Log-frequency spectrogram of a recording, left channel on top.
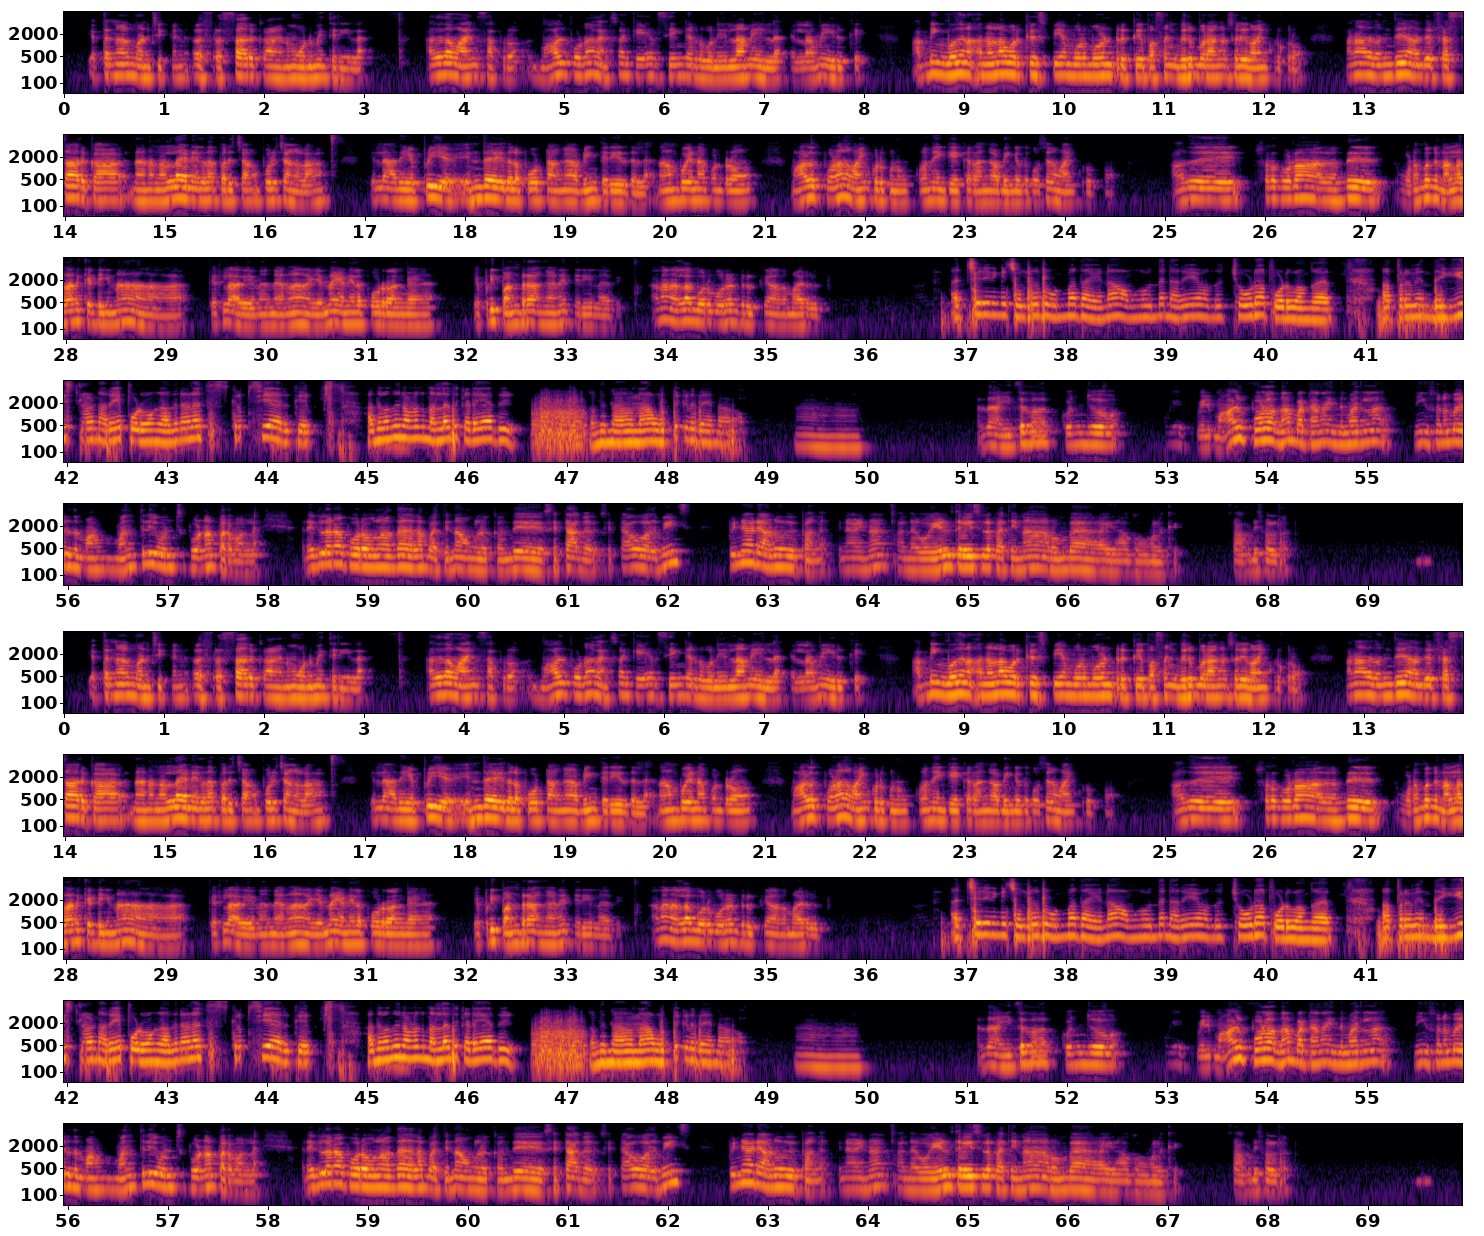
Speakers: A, on the left; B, on the right.
A: எத்தன் நாள் முன்னாடி சிக்கன் அது ஃப்ரெஷ்ஷா இருக்கா என்னமோ ஒண்ணுமே தெரியல அததா வாங்கி சாப்டுறோ மால் போனா மேக்சிமம் கே எஃப் சிங்கிறது ஒண்ணு இல்லாம இல்ல எல்லாமே இருக்கு அப்டிங்கும்போது ஆ நல்லா ஒரு கிறிஸ்பியா மொறுமொறுன்றுக்கு பசங்க விரும்புறாங்கன்னு சொல்லி வாங்கி குடுக்குறோ ஆனா அது வந் து அது ஃப்ரெஷ்ஷா இருக்கா நந நல்ல எண்ணைல தா பறிச்சாங்க பொறிச்சாங்களா இல்ல அது எப்டி எந்த இதுல போட்டாங்க அப்டின்னு தெரியிறதில்ல நாம் போய் என்ன பண்றோ மாலுக்கு போனா அத வாங்கி குடுக்கணு கொழந்தைங்க கேக்கறாங்க அப்டிங்கிறதுக்கோசரோ வாங்கி குடுப்போ அது சொல்ல போனா அது வந்து ஒடம்புக்கு நல்லதான்னு கேட்டீங்கன்னா தெரில அது என்னன ஆனா என்ன எண்ணெயில போடுறாங்க எப்டி பண்றாங்கன்னே தெரியலது ஆனா நல்லா மொருமொருன் இருக்கு அந்த மாரி இரு
B: அ செரி நீங்க சொல்றது உண்மதா ஏன்னா அவங்க வந்து நறைய வந்து சோடா போடுவாங்க அப்புறவு இந்த ஈஸ்ட்லா நறைய போடுவாங்க அதனால ஸ்கிரிப்ஸியா இருக்கு அது
A: ம்,
B: வந்து நம்மளுக்கு நல்லது கெடையாது வந்து நா நா ஒத்துக்கிடுதேன் நா
A: ம் ம் அதா இதெல்லா‌ கொஞ்சோ வில் மால் போலா தா பட் ஆனா இந்த மா ல்லா நீங்க சொன்ன மாரி இருந்த ம மந்த்லி ஒன்ஸ் போனா பரவால்ல ரெகுலரா போறவங்களா அதெல்லா பாத்தீங்ன்னா அவங்களுக்கு வந்து செட் ஆகுது செட் ஆவாது மீன்ஸ் பின்னாடி அனுவவிப்பாங்க பின்னாடினா சோ அந்த ஒ எல்த் வயசுல பாத்தீன்னா ரொம்ப இதாகும் உங்களுக்கு சோ அப்டி சொல்றேன்
B: ம்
